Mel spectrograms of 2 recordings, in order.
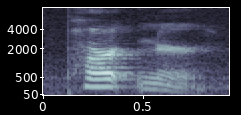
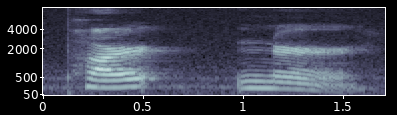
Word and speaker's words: partner: a true T, is when a T ends a syllable and the next syllable begins with a consonant and is unstressed. So for instance, partner, partner, settler, settler, Batman, Batman, stuntman, stuntman.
